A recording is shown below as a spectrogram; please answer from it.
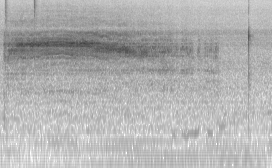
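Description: A small electric beauty sponge washing machine whirs with a steady high hum that slowly fades as it winds down, followed by a brief click near the end.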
